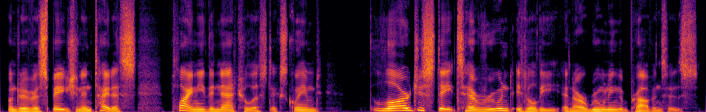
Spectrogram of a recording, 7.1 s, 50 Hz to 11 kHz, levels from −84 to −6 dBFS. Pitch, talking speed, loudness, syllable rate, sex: 160 Hz, 155 wpm, -17 LUFS, 6.3 syllables/s, male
